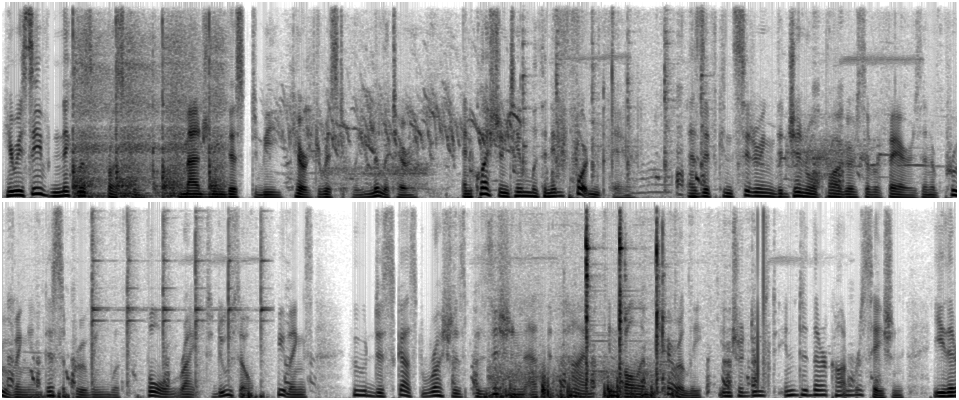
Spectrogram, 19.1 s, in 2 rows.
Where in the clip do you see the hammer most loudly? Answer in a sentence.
The volume of the hammer peaks at 16 seconds.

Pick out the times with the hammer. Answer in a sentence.
You can hear the hammer from 0.7 to 2.3 s, from 5.2 to 7.4 s, from 10.4 to 12.2 s and from 14.4 to 16.4 s.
